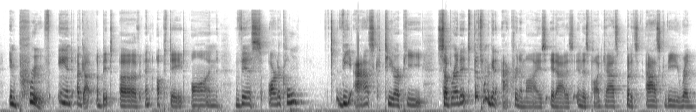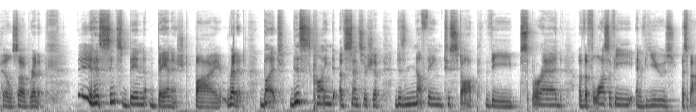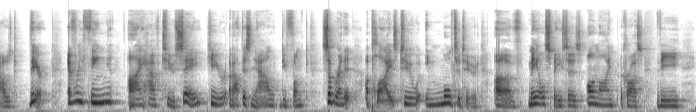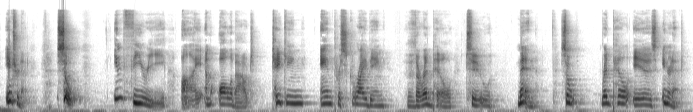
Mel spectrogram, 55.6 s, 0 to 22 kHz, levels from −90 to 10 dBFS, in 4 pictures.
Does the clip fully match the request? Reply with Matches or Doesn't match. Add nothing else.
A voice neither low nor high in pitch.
Matches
